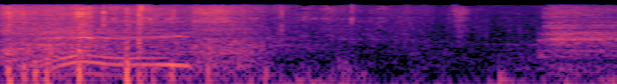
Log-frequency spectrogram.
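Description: Sled dogs running in harness, their paws and the sled making a quick patter of thuds on snow that thins out after about a second, with a brief call near the start.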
